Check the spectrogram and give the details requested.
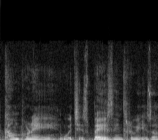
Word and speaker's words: Treviso: So you're originally from Treviso. Is this the right pronunciation? Treviso, yeah. Treviso. And how are you here?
